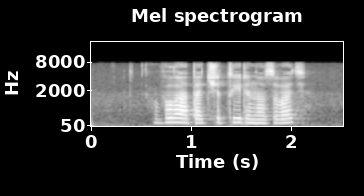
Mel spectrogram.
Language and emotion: Russian, neutral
